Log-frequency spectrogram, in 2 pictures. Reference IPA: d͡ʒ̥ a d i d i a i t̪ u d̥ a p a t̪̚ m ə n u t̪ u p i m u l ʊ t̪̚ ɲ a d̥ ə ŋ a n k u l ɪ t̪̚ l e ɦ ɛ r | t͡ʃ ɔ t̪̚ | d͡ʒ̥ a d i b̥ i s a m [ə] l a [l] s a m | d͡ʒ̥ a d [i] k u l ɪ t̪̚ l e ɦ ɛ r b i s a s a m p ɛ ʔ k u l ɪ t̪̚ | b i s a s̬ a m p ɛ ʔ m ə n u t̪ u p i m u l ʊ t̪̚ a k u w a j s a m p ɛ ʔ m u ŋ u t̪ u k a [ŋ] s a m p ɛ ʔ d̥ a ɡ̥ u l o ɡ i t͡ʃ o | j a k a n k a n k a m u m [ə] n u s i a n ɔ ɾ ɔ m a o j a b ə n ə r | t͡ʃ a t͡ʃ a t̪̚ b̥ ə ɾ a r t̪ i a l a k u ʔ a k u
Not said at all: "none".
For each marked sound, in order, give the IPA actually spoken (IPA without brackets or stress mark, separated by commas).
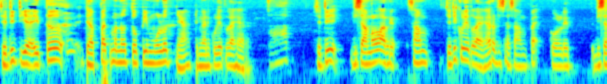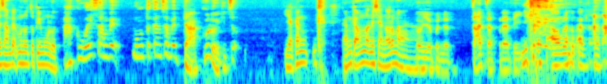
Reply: ə, r, i, n, a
